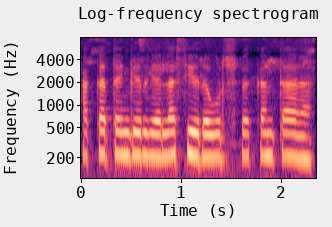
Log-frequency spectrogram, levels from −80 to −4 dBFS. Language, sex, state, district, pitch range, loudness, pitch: Kannada, female, Karnataka, Mysore, 205-220 Hz, -15 LUFS, 215 Hz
